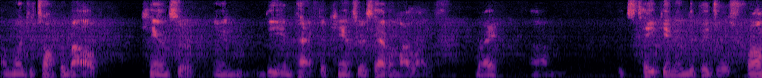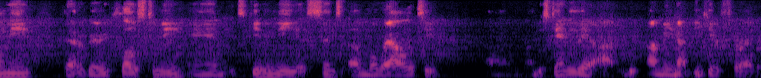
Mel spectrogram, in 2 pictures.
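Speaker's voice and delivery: grave, somber, low and very quiet hushed voice. Demonstrating kinds of speaking tone to listeners, the speaker uses a somber tone. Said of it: "That's a somber tone".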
